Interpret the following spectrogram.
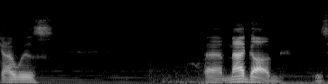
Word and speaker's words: Magog: Like I was Magog is how you say it. Magog.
